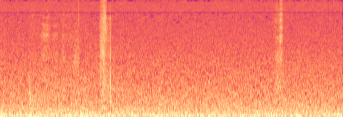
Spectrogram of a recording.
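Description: Near silence with two faint, brief rustles of photo prints being handled, a second or so in and again near the end.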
